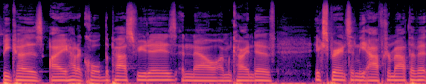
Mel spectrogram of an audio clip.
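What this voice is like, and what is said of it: Hoarse, raspy voice that cuts out. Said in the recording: “my voice sounds a little bit like it might cut out a little bit ... So I sound like I've been like chain smoking for 20 years. ... if my voice sounds like it cuts out during a word”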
